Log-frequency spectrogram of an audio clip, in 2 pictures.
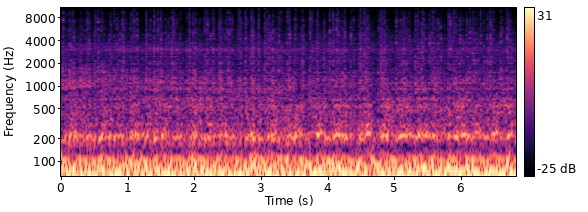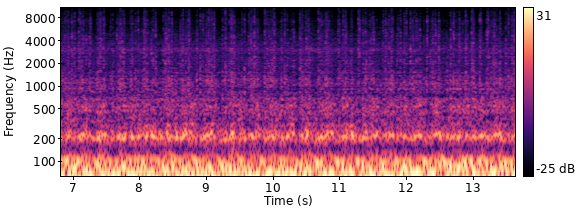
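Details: Dirt Silver Crown race car after fixing a vapor lock in the fuel cell, repairing the line and cleaning the filter: loud, deep, steady engine note at an even lumpy idle with no misses; fuel system checks out.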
